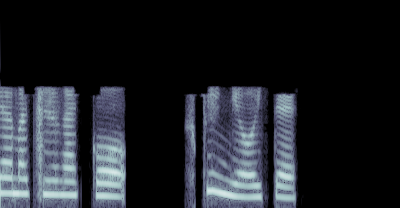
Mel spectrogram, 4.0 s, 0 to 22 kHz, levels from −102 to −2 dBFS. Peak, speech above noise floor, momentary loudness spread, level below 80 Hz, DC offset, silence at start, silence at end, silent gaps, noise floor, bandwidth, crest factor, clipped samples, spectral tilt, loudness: -8 dBFS; over 70 dB; 12 LU; -64 dBFS; under 0.1%; 0 s; 1.05 s; 0.81-0.89 s, 1.28-1.83 s, 2.68-2.72 s; under -90 dBFS; 4 kHz; 14 dB; under 0.1%; -9 dB/octave; -21 LUFS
